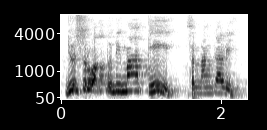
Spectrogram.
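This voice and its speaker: A man preaching a sermon as pastor, lively and full of laughter and shouted exclamations. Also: very high voice, normal speed, vocal fry.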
